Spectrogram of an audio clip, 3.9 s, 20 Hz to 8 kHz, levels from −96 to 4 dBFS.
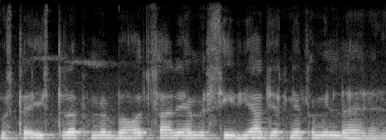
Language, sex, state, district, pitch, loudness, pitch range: Hindi, male, Haryana, Charkhi Dadri, 160 Hz, -15 LUFS, 155-165 Hz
